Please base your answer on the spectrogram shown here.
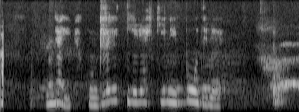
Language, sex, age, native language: Icelandic, male, 11, Icelandic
